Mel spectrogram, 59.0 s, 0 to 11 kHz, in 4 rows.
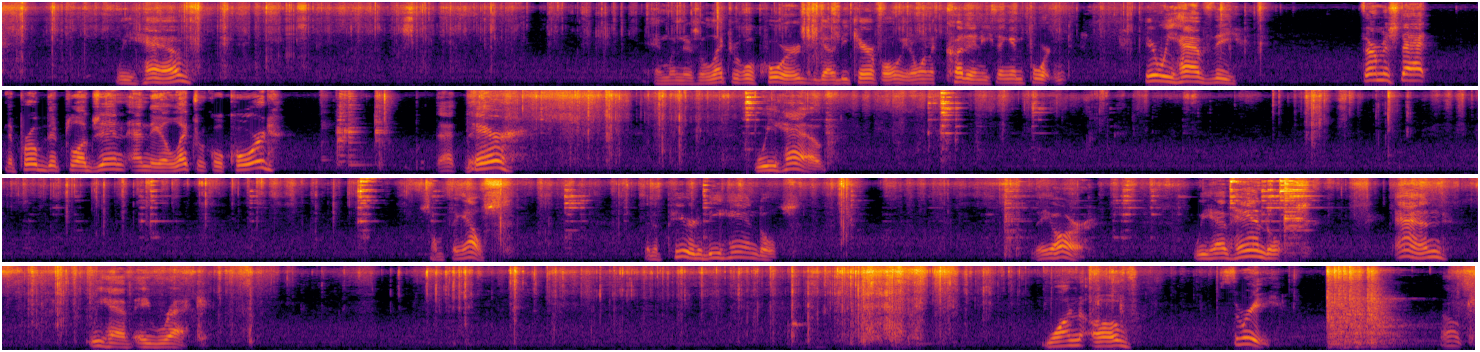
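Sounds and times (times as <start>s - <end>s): packaging rustling: 0.0s - 11.6s, 19.4s - 26.9s, 27.5s - 41.4s, 42.7s - 56.3s.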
